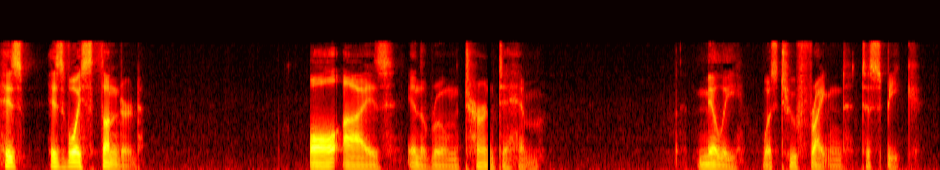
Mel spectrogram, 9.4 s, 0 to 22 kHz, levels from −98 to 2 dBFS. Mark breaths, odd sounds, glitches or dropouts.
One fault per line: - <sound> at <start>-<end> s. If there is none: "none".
- dropout at 4.9-4.9 s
